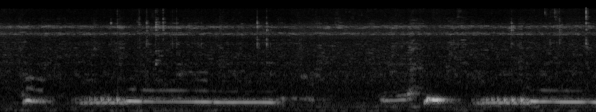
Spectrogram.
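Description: A spotted dove gives two soft, low cooing phrases. Each opens with a short note and ends in a long, steady, hollow coo. The background is quiet.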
